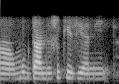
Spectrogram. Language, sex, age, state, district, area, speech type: Manipuri, female, 60+, Manipur, Kangpokpi, urban, conversation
